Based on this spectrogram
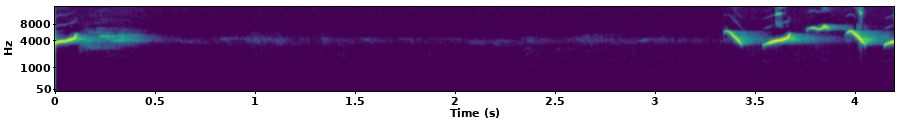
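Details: Cinereous tit (gelatik batu), long-duration tutoring song. A brief high whistle opens, then silence, then a quick run of sharp, slurred two-note whistles near the end.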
